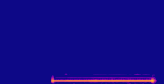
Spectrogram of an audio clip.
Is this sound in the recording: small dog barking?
no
